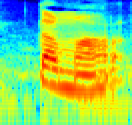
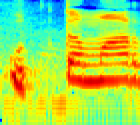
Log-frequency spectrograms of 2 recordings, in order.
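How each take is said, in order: First: The name begins with an 'ee' vowel. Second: The name begins with an 'oo' vowel. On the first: The speaker calls it right. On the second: The speaker calls it wrong.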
